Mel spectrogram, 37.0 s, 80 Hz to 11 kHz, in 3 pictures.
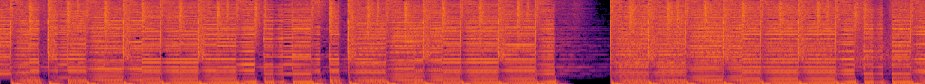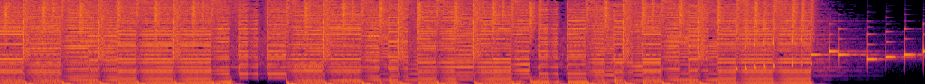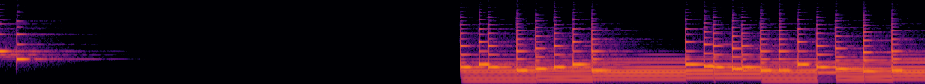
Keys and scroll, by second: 16.9 ctrl+[, 18.1 Up, 20.1 ctrl+0, 24.1 ctrl+=, 26.3 ctrl+=, 29.3 ctrl+0.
